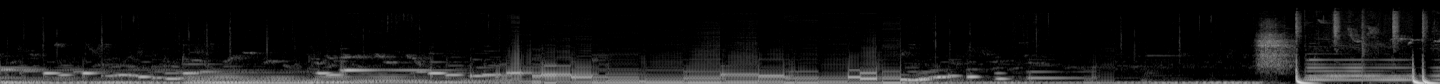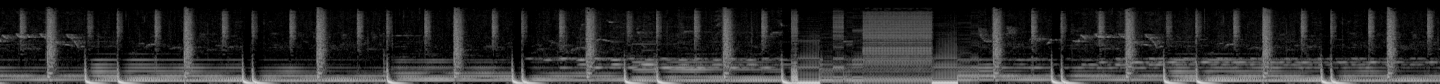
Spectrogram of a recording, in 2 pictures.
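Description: From 4.96 to 9.01 s, and again from 10.85 to 11.15 s, the sound turns into a rigid metallic buzz at 66.8 Hz. This is robotic sound, likely from repeated short buffers of about 15 ms. At 13.61 s, compressed frames are skipped, about four frames of 21.3 ms. The audio jumps ahead roughly a tenth of a second. The same robotic buzz returns from 22.33 to 24.19 s. Another skip of about four frames occurs at 28.27 s.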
